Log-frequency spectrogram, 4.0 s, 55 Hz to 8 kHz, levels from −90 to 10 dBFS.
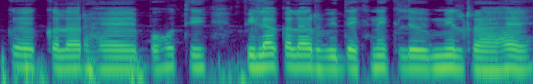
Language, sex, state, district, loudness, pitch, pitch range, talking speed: Hindi, male, Chhattisgarh, Sarguja, -21 LUFS, 145 Hz, 140-150 Hz, 195 wpm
